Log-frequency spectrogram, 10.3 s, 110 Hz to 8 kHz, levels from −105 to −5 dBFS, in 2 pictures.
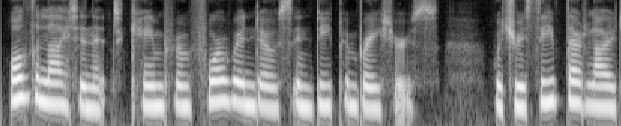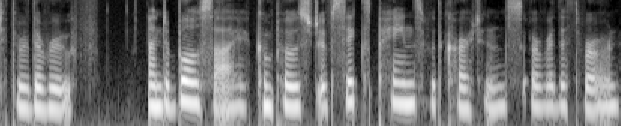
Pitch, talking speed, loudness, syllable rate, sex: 225 Hz, 185 wpm, -19 LUFS, 4.8 syllables/s, female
